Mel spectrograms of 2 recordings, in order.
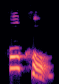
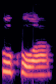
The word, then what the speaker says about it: cocoa: Next, COCOA। কি বলবে? খোকোয়া? এটাও ভুল। সঠিক হবে খোখো, নট কোকোয়া।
